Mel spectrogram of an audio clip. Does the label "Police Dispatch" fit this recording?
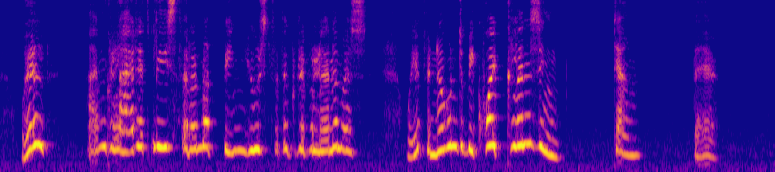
No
